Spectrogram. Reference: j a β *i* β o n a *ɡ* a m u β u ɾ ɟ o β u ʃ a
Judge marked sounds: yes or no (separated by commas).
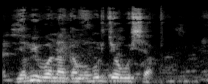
yes, yes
